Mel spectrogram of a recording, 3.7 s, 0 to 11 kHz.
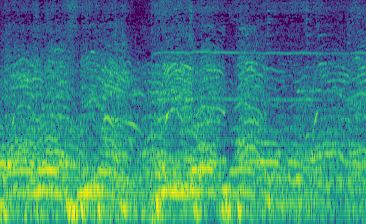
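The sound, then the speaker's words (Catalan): About 4,500 people on a Sunday march in Barcelona in support of the Palestinian people chant loudly in unison. Their voices rise and fall in a steady rhythmic pattern of repeated shouted phrases, with a dense, continuous roar underneath. “Declaracions abans d'una marxa en suport al poble palestí que s'ha celebrat aquest diumenge a Barcelona, on han participat unes 4.500 persones.”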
